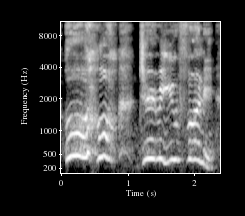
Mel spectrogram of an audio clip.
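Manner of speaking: put-on high, loud, delighted Russian accent; thick Russian accent. A narrator's reading. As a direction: crow with amusement in a Russian accent. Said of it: "in his thick Russian accent".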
